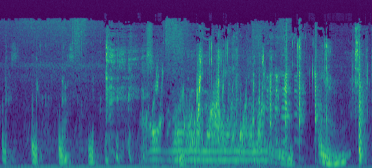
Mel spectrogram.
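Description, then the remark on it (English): Someone noisily gulps down a drink, a run of wet, throaty swallows and glugs, some drawn out and voiced, ending with a couple of short gasps. “Now, uh, drink that down.”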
